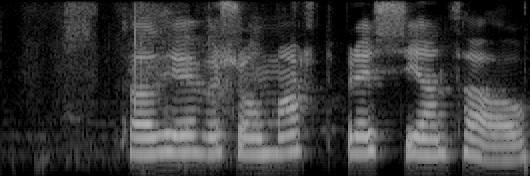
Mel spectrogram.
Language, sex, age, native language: Icelandic, male, 11, Icelandic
